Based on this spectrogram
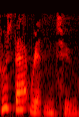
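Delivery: gentle, soft, calm, loving, kindly tone. Recounting how he asked about a passage he had read, retelling a calm, loving question. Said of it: "calm, loving tone".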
